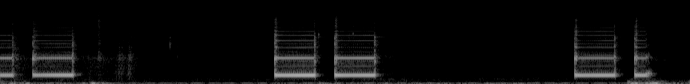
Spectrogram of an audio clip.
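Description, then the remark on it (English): An outgoing phone call's ringing tone: a steady electronic double burst repeating about every three seconds, heard three times with the last cut short, fairly loud and clear with no voices. “Yeah, it's ringing.”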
